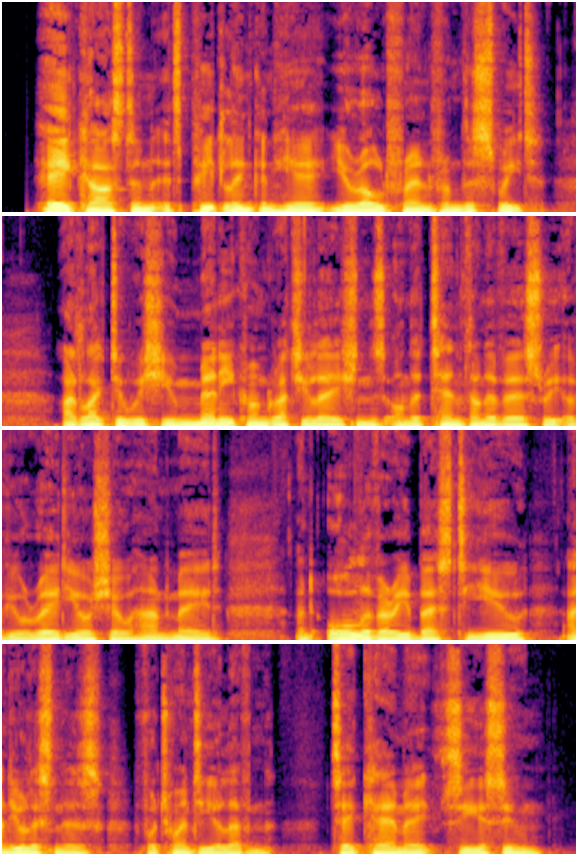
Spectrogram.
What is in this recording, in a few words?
radio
